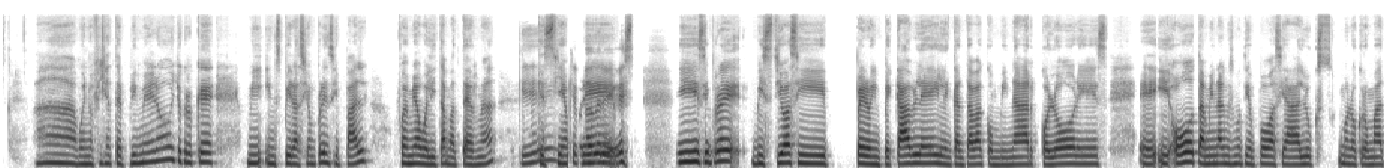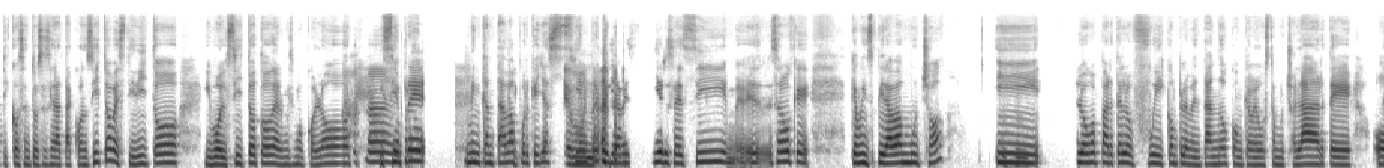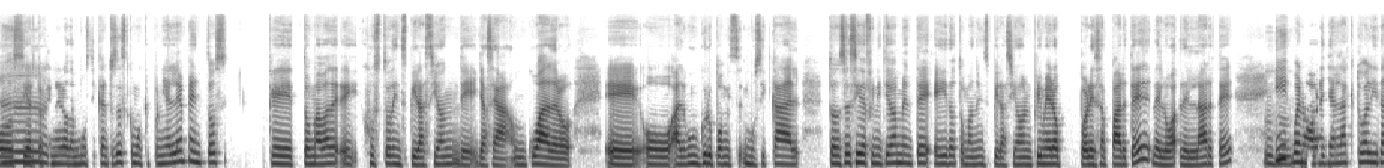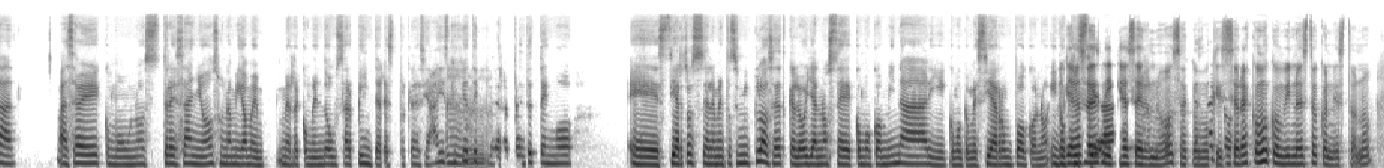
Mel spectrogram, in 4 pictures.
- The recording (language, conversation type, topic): Spanish, podcast, ¿Qué te hace sentir auténtico al vestirte?
- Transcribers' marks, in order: chuckle; laugh; chuckle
